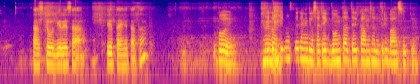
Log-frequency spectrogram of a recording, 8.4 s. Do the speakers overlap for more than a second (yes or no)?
no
